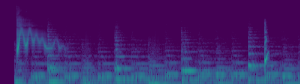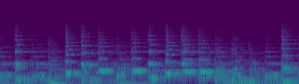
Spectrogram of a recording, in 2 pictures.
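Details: Playful children's-style music with bouncy boing and plop effects fills the recording, and no animal sound is heard.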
